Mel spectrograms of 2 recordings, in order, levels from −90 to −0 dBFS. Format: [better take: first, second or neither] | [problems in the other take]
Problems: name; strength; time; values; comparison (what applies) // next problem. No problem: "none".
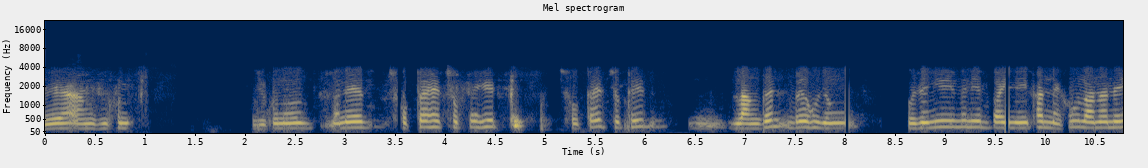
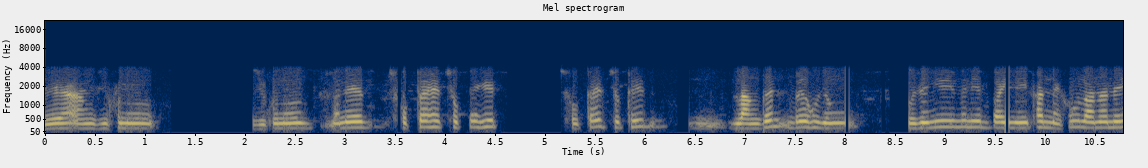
second | noise reduction (neural mask model Resemble Enhance denoiser)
